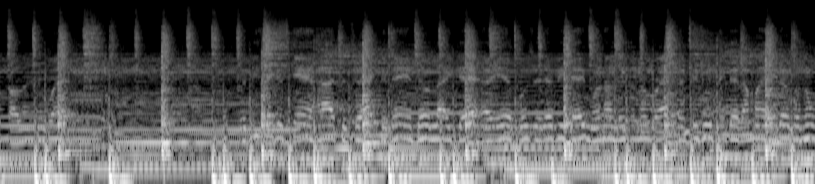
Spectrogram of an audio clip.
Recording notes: These tracks were recorded and performed live in Washington, DC at the Howard Theater location inside the hip hop legendary clothing store, Grindstone Universal.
